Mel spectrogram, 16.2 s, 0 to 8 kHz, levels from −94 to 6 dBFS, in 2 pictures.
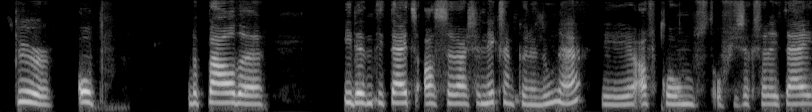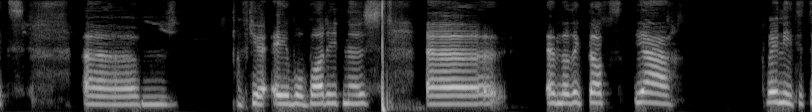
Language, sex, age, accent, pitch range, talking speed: English, female, 20-39, Dutch, 225-260 Hz, 110 wpm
